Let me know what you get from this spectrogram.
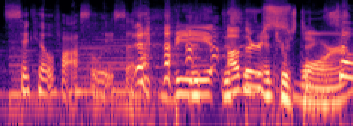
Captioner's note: laughs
